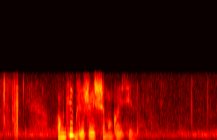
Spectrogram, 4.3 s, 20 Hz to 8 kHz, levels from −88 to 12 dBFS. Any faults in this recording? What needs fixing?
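The whole recording carries the sound of the AMR narrowband mobile codec. The speech sits inside a 300 Hz to 3.4 kHz telephone band, and the voice has a buzzy, synthetic edge, which fits the low 7.4 kbps mode. A plain band-pass filter would only thin the tone. This codec rebuilds each 20 ms frame from a vocal-tract model and a few pulses, and that adds the artificial buzz. To prevent it, record or route the speech over a wideband path, not a 2G/3G mobile call.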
